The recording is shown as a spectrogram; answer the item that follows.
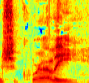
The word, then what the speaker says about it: Shkreli: Oh, Martin Shkreli. I don't know how to say his name. – Shkreli? Yeah.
